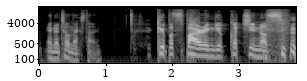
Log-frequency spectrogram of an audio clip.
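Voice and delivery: put-on Italian accent. Signing off the show to listeners in an italian accent. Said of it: "that was a flawless Italian accent".

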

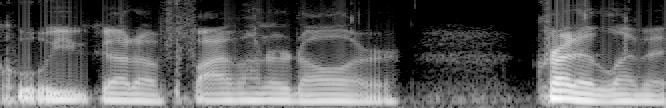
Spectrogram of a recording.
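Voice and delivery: ordinary delivery

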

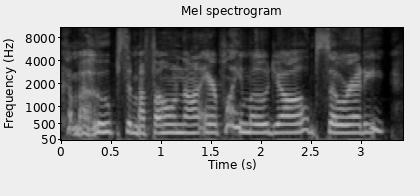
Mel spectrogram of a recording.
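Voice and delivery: nervous, jittery delivery. Someone getting ready before recording starts, sounding nervous. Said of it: "You sound nervous".

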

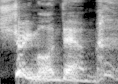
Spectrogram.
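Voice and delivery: raw, rough, full-blast outburst, very loud. Recounting a movie scene, Nicolas Cage shouting. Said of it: "Just shouts".

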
